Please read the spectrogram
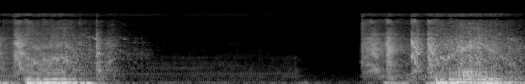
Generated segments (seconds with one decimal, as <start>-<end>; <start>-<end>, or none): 0.0-0.6; 1.6-4.0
